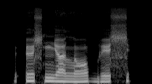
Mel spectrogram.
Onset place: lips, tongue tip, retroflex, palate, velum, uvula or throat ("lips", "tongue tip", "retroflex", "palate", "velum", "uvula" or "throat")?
throat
